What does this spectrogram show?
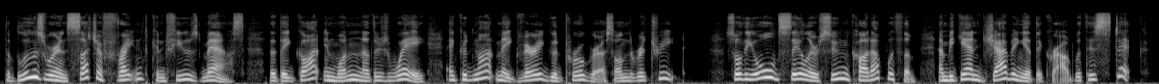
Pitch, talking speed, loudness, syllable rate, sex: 205 Hz, 230 wpm, -18 LUFS, 5.6 syllables/s, female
